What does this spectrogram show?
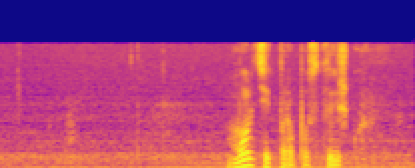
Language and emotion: Russian, neutral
